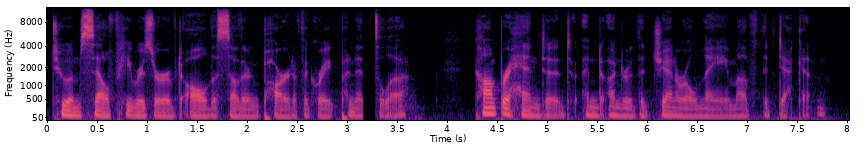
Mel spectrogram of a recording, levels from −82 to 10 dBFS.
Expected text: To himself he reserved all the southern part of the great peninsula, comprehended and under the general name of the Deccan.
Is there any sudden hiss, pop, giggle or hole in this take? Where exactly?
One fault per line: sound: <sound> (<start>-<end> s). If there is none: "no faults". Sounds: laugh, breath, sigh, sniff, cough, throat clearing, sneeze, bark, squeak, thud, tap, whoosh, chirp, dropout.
sound: dropout (3.2-3.3 s)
